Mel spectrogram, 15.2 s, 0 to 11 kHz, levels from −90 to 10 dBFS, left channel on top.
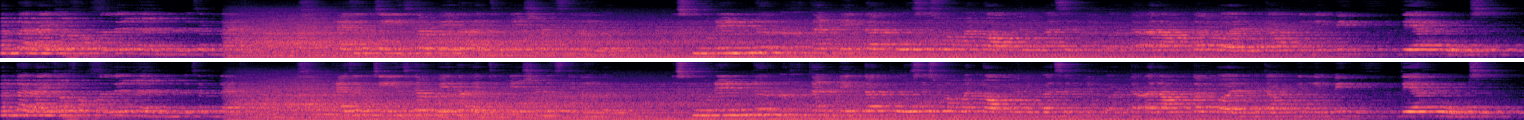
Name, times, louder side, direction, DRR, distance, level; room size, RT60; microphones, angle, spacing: voice 1, 0.0-2.7 3.0-6.2 6.7-13.5 14.0-14.8, right 1 dB, 70° right, -3 dB, 0.7 m, -25 dB
sound 1, 2.2-13.3, equal, 30° left, 1.0 m, -29 dB
3.0 x 2.5 x 3.4 m, 2.4 s
head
